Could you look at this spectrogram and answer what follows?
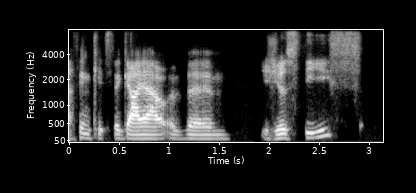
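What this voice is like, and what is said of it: Put-on French accent. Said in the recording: “That's my French impression.”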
